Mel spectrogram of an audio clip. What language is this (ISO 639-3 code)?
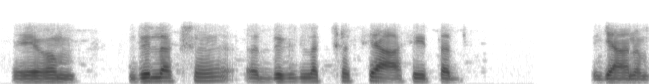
san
